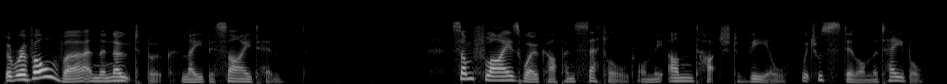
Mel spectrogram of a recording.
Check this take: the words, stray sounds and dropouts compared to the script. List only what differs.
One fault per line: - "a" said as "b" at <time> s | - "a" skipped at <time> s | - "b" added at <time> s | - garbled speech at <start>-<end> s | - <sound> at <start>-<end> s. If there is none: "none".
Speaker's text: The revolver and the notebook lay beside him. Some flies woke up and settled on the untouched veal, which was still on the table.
none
